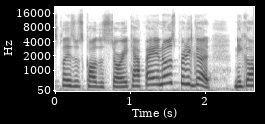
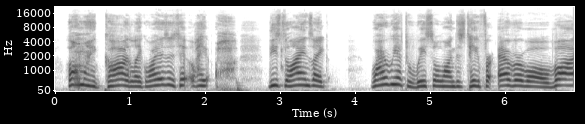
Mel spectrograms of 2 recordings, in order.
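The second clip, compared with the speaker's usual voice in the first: mock-annoyed complaining tone. Mimicking how the listener complained at the border, imitating someone sounding annoyed. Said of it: "you just sounded so annoyed".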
